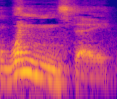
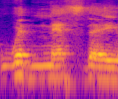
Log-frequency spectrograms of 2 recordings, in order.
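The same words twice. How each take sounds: First: Some written letters of the word are silent. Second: Every written letter of the word is sounded. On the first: The speaker calls it right. "It's actually Wednesday. Just Wednesday" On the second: The speaker calls it wrong. "It's not Wednesday or something like that"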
